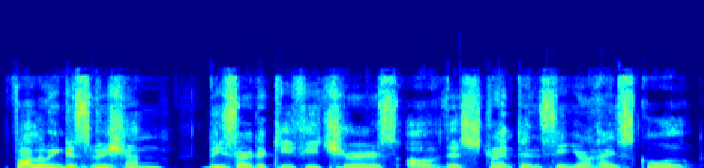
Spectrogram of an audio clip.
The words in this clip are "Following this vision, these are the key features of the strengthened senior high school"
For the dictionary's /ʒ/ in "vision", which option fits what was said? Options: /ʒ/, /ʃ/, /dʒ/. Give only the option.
/ʃ/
